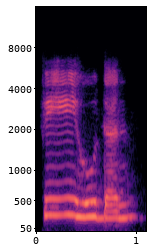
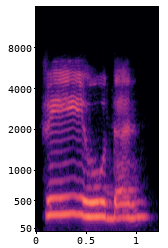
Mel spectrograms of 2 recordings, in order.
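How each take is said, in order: First: The syllable 'hi' is left out. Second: The same.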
